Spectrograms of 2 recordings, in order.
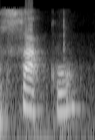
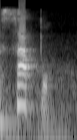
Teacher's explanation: en la primera palabra es un oclusivo velar, en la siguiente, en sapo, tengo un oclusivo bilabial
